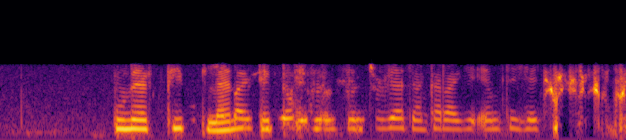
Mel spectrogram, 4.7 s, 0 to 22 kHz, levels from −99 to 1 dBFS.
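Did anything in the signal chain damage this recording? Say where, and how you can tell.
Yes, in four places, all in call processing or the codec path.

Between 1.86 and 2.58 s, and again from 2.75 to 2.85 s, the speech dips by about 15 dB and then about 10 dB, for around 0.6 s in total. This is likely speech suppressed in double talk: the echo canceller, unable to separate near talk from far-end echo, attenuated both.

From 2.2 to 2.75 s a fainter copy of the speech trails the original by 264 ms, about 10 dB below it. The fixed delay points to an echo leak, likely a loudspeaker path the echo canceller did not fully cancel before sending it back.

From 4.08 s to the end, the speech turns into garbled noise and warble that barely tracks it. This is a codec payload misread: octet-aligned AMR frames decoded as bandwidth-efficient, so every field is read from the wrong bit positions. The 12.2 kbps AMR-NB coding before that point shows only light coding damage.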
